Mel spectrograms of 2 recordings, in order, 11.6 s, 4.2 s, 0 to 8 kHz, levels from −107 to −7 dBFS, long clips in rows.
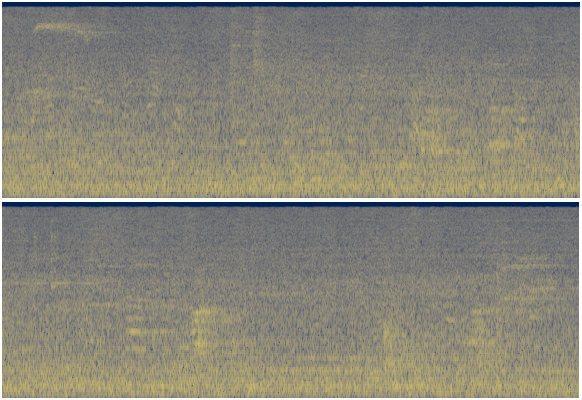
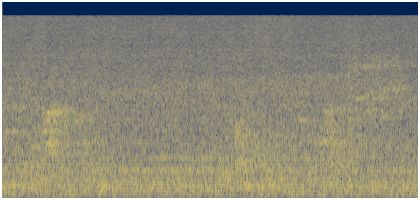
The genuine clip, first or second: first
